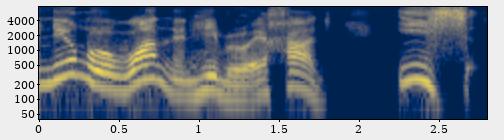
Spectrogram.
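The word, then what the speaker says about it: εἷς: Is, I'm using the modern Greek pronunciation. They do that at Harvard, too.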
